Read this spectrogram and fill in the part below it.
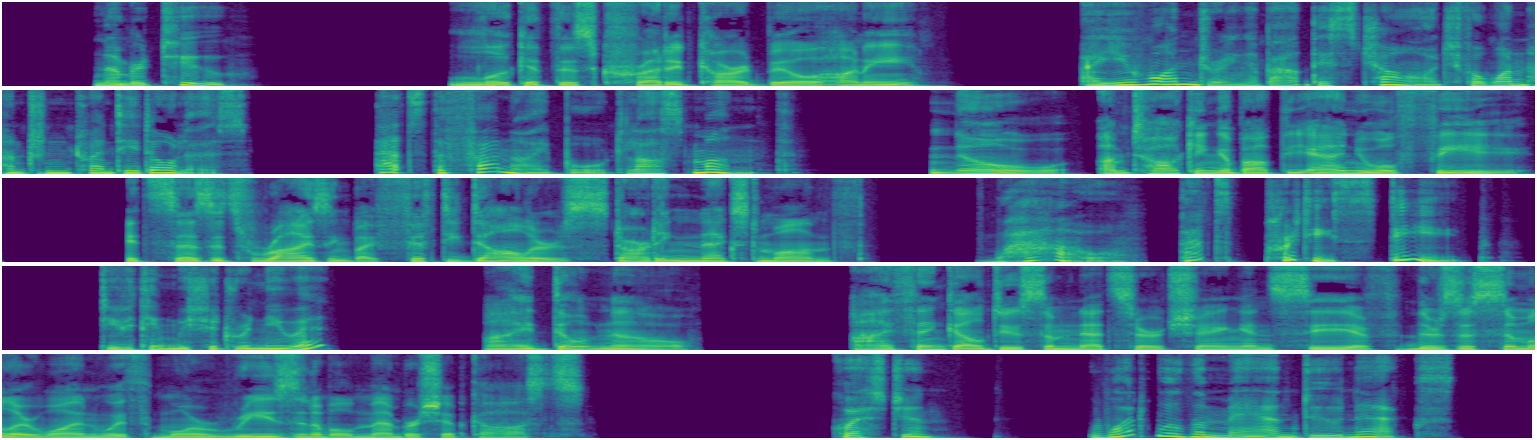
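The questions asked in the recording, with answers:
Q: What will the man do next?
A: Search online for a similar credit card with a lower annual fee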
